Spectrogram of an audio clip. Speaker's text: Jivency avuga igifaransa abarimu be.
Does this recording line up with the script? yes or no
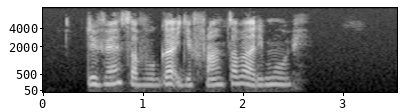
yes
